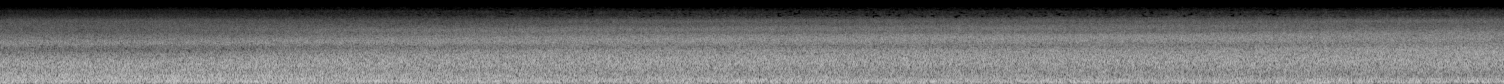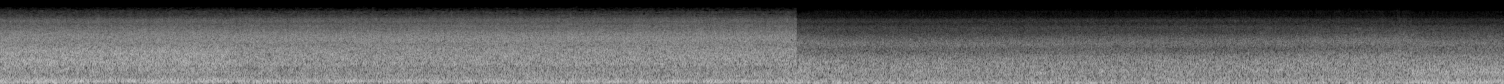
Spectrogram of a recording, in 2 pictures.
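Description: Alpine mountain stream rushing over rocks, a loud steady hiss of white water. About two-thirds of the way in it switches to a slightly quieter, duller rush of a wider rocky torrent.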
